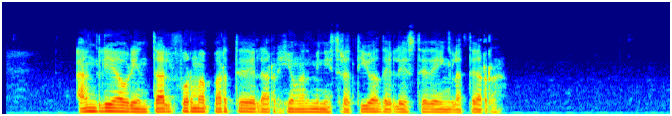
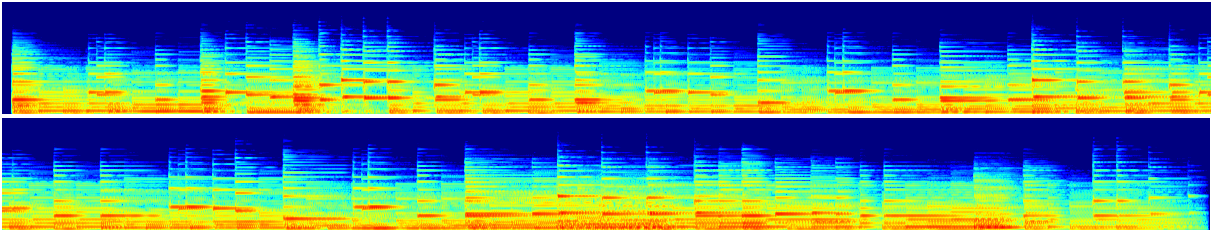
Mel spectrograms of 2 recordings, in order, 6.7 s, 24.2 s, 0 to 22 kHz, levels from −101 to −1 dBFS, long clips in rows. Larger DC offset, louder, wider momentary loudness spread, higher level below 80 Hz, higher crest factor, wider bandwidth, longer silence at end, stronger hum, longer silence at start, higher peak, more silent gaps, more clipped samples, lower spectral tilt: neither; about the same, -23 LUFS vs -21 LUFS; about the same, 8 LU vs 7 LU; second, -40 dBFS vs -34 dBFS; about the same, 20 dB vs 18 dB; first, 6.6 kHz vs 5.4 kHz; first, 1.7 s vs 0.1 s; neither; first, 0.75 s vs 0.1 s; about the same, -4 dBFS vs -2 dBFS; neither; neither; second, -9 dB/octave vs -10.5 dB/octave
